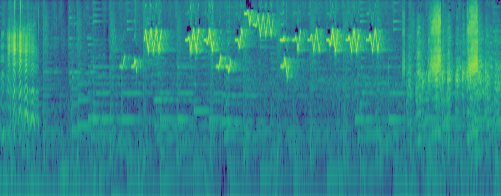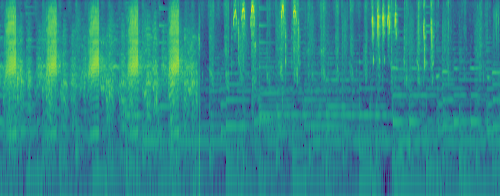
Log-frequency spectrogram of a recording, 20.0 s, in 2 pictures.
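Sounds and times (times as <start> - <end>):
bird trilled chirps: 2.3 - 7.8, 14.7 - 16.0, 17.4 - 18.7
geese honking: 5.6 - 14.0.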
